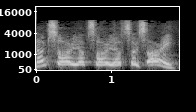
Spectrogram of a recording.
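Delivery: very high, pleading mock sob; imitated crying apology. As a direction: retell a frantic, tearful stream of apologies. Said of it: "And she's crying".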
